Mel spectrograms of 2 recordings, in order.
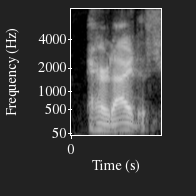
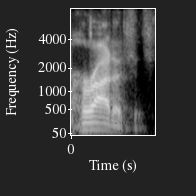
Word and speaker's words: Herodotus: even the early historians like uh herditis right or herodotus my bad pronounced it wrong uh like and i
